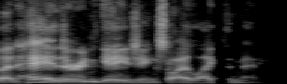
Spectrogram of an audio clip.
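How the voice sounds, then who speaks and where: A man's voice: fairly low pitch, rapid-fire, fairly bright tone. A man hosting a casual livestream, joking with viewers and playfully teasing them. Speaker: livestream host. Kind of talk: casual livestream chat, thanking viewers and reading comments.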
